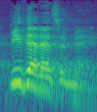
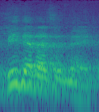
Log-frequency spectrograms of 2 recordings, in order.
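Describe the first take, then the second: First: Laughing through words. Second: Said in the usual way. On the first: Real, not acted.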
